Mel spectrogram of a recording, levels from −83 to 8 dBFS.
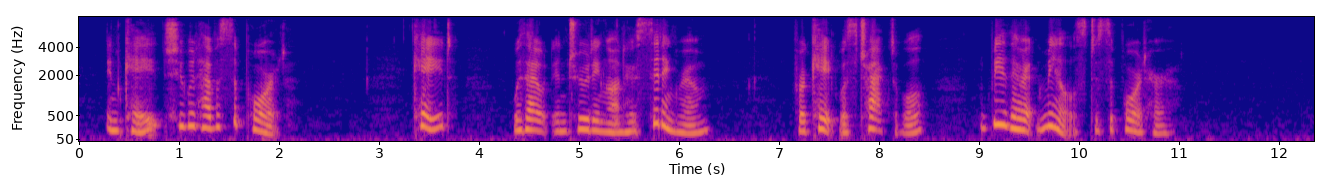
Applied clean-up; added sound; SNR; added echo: none; none; none; none.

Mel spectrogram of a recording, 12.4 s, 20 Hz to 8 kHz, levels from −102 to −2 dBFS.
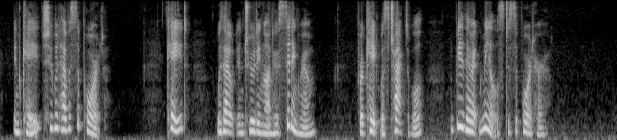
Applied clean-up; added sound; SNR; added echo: neural mask model Resemble Enhance denoiser.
